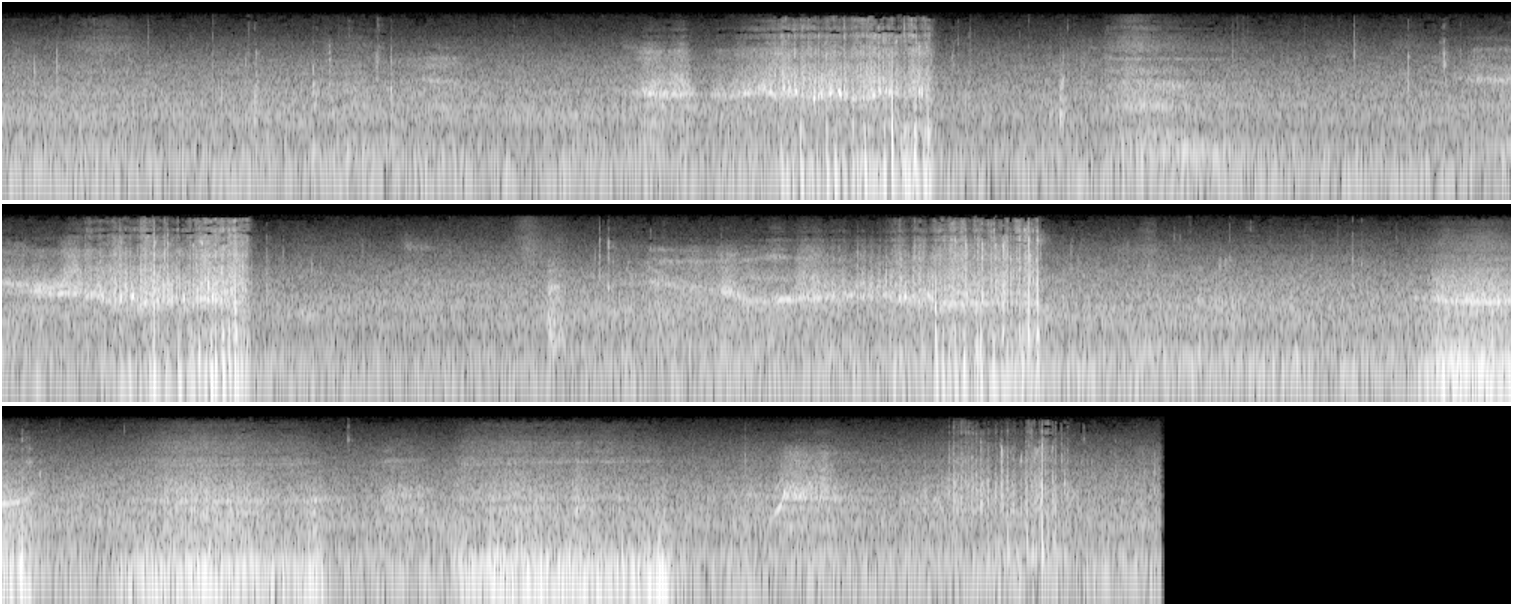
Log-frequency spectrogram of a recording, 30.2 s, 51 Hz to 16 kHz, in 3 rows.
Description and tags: Slurp Tea
Sipping and slurping tea from a mug, blowing on it to cool down. Recorded with a Sony PCMD-100.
